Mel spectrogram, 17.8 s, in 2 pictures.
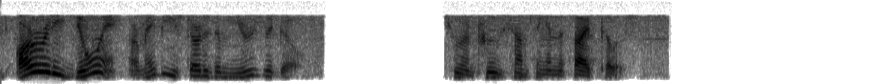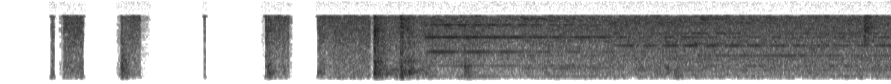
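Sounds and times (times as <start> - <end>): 
speech: 0.2 - 3.1, 4.5 - 6.4
bell chime from an unmuted line: 13.2 - 17.8.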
